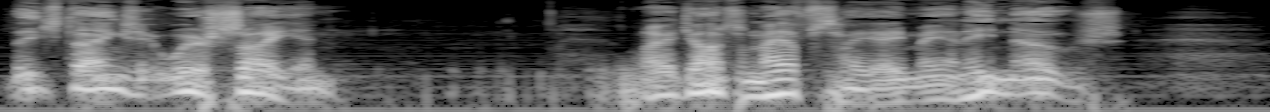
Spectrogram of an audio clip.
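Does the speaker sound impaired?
Yes: throat cancer, lost vocal cord; tumor grew from just over one to two inches in about two months, ate away vocal cord; kept trying to preach with no voice.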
